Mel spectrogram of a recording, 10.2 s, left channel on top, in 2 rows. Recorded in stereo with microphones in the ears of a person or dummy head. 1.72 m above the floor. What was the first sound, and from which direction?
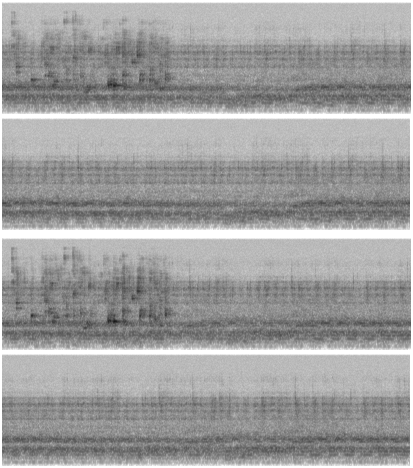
Dripping, 10° right (ahead or behind).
